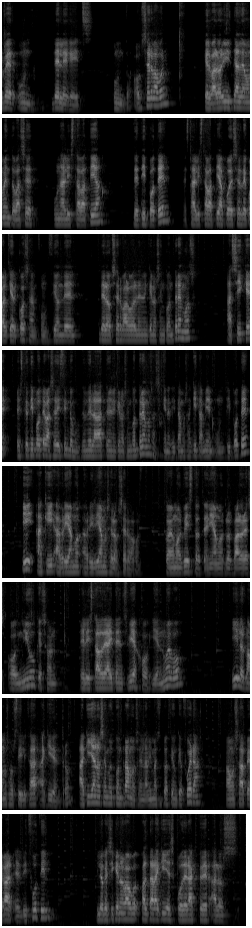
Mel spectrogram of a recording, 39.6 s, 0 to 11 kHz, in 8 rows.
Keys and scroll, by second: 2.1 Return, 6.9 Return, 21.3 ctrl+alt+l, 21.3 ctrl+alt+o, 33.8 ctrl+v.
